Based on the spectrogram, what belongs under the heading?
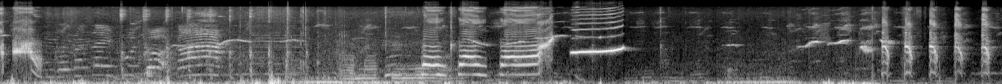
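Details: Javan myna, a talking bird, singing a training song: a varied run of wavering whistles, rapid sweeping notes and scratchy phrases, ending in a series of sharp clicks repeated about every half second.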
